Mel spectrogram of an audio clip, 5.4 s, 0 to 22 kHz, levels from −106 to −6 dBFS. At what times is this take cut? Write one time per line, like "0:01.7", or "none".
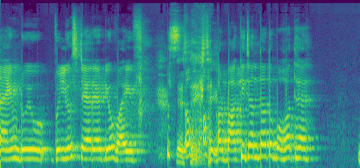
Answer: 0:03.3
